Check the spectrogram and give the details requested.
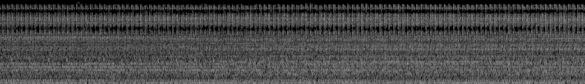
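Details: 1.2 TSI petrol engine idling with fast, fairly regular light ticking and metallic chatter; owner suspects timing chain noise, not confirmed.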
